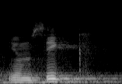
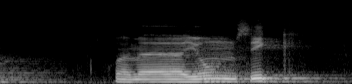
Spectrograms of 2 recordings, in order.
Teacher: യുംസിക് കാഫ് മഹ്മൂസും ഷദീദുമായ അക്ഷരമാണ്.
